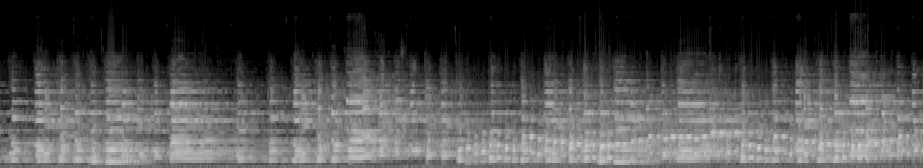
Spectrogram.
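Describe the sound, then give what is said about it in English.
The overture from Tchaikovsky's The Nutcracker, played by a Renaissance-style instrumental quintet from the Netherlands: bright, layered melodic lines move over a steady lower part in a lively, continuous ensemble passage. “That's the overture from Tchaikovsky's The Nutcracker.”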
